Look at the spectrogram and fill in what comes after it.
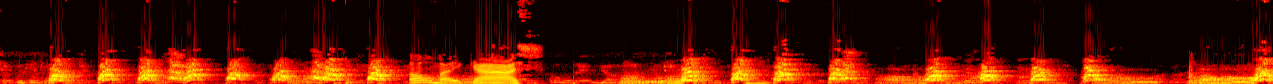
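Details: Two puppies indoors barking at dogs shown on a television: sharp, broadband barks in quick bursts about twice a second, broken by a brief warbling, wavering tone midway, with television voices and sounds underneath.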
